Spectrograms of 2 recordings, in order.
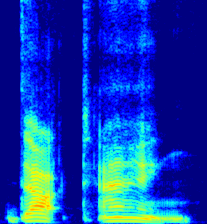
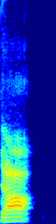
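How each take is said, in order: First: The second syllable sounds like 'tang'. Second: The second syllable sounds like 'tor'. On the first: The speaker calls it right. "I'm pretty sure it's pronounced Doc Tang" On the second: The speaker calls it wrong. "I've been saying it wrong this whole time"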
